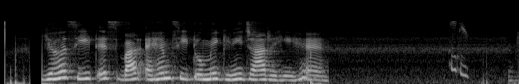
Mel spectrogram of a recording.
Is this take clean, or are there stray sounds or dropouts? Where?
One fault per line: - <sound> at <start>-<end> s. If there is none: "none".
- chirp at 4.5-4.9 s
